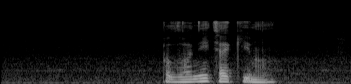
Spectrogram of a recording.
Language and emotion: Russian, neutral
